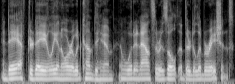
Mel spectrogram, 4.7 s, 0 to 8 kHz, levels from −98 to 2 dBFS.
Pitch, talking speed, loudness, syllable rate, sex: 120 Hz, 215 wpm, -17 LUFS, 5.9 syllables/s, male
